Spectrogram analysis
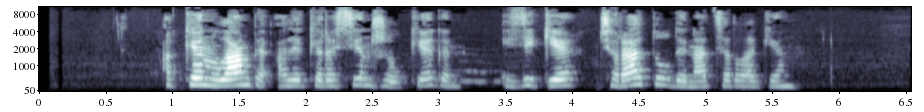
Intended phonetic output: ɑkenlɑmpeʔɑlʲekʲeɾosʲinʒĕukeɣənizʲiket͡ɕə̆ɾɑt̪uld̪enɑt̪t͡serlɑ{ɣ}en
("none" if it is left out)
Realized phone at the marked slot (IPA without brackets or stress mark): ɣ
